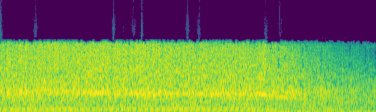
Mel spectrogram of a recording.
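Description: A band saw blade cuts through a log with a loud whine.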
